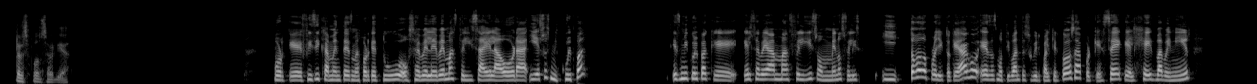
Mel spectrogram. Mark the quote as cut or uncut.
cut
